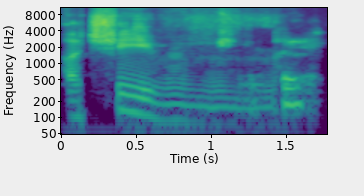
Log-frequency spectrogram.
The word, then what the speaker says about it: achieve: And what you want to do is make sure that when you're saying the V sound, that your teeth, your upper teeth are on your lower lip and you were using your voice. And so achieve, achieve.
